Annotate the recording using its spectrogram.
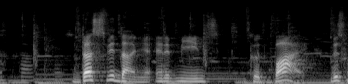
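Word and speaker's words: до свидания: Next word is dvid das vida.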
